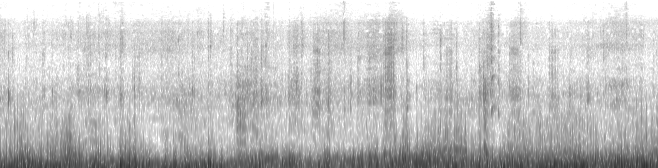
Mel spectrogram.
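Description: Wind buffeting the phone's microphone on an open boat deck at sea, a steady low rumble with a few small clicks and knocks.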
